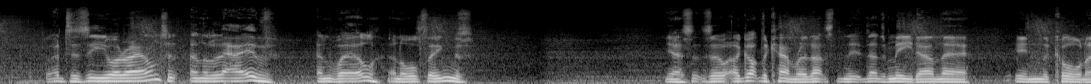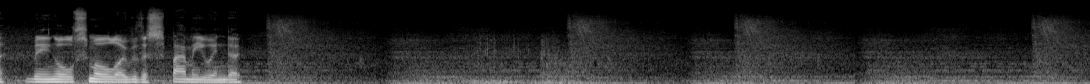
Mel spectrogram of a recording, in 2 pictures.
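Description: Electric spell effects crackle and zap.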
